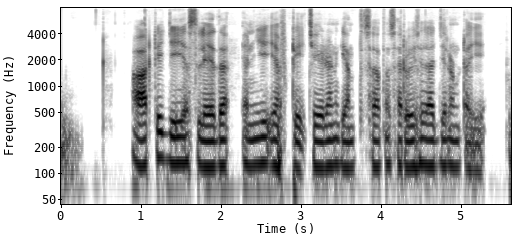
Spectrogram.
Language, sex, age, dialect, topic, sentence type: Telugu, male, 25-30, Utterandhra, banking, question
